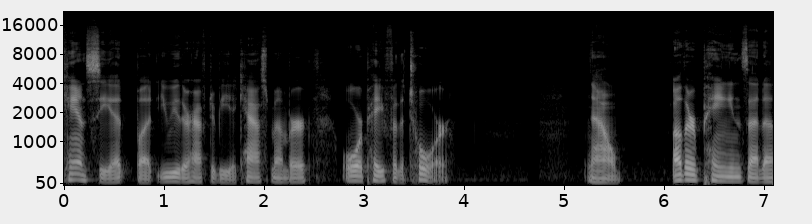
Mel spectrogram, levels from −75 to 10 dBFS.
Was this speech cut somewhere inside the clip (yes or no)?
no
